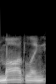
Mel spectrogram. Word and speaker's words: Magdalen: Oliver Stanley's witticism that the party had become all Eton and Magdalen, pronounced Eden and Maudling, had much truth in it.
